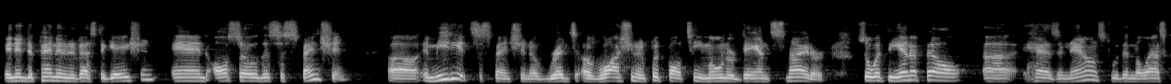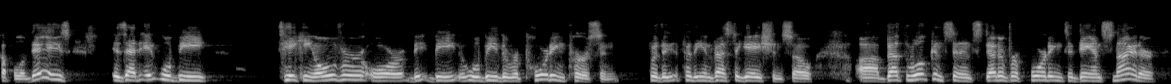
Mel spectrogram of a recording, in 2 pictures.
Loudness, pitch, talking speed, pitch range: -18 LUFS, 170 Hz, 155 wpm, 155-195 Hz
